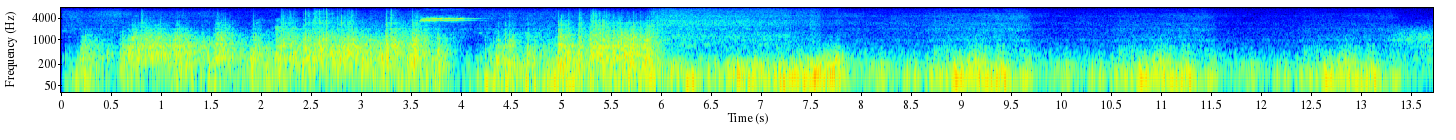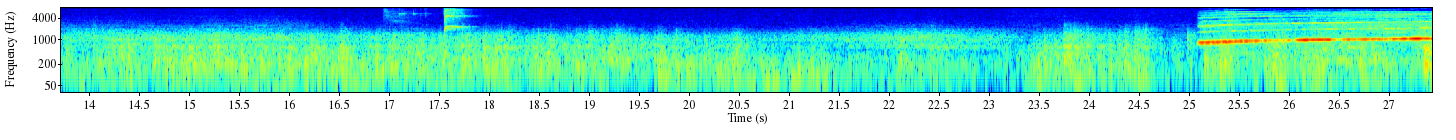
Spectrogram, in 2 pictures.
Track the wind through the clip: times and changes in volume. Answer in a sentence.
The wind can be heard from 0.0 to 27.1 s, getting quieter.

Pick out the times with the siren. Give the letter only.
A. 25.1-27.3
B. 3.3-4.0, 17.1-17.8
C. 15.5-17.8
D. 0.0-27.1
A.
